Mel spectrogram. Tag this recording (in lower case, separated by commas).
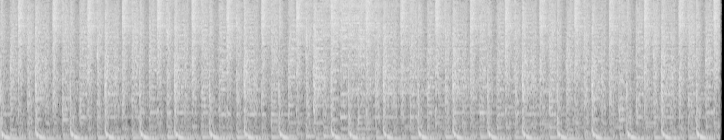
music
